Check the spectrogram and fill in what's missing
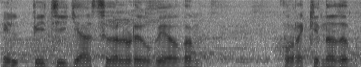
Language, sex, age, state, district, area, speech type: Malayalam, male, 18-30, Kerala, Idukki, rural, spontaneous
